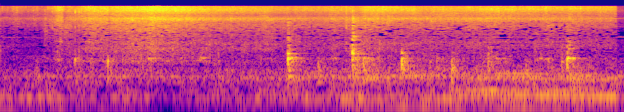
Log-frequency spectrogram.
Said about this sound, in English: Now mix them all together.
